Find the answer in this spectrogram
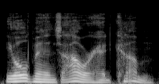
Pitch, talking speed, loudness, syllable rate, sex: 115 Hz, 225 wpm, -17 LUFS, 4.1 syllables/s, male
